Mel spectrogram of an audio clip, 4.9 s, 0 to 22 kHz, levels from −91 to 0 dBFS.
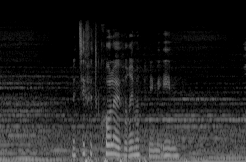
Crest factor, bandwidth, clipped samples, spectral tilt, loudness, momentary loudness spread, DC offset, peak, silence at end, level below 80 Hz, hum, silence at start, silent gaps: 20 dB; 13 kHz; under 0.1%; -6 dB/octave; -44 LUFS; 12 LU; under 0.1%; -22 dBFS; 0 s; -50 dBFS; none; 0 s; none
